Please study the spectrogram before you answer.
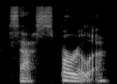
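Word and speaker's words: sarsaparilla: Greg says that is the correct spelling of sasparilla. I've always pronounced it and heard it pronounced sasparilla.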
